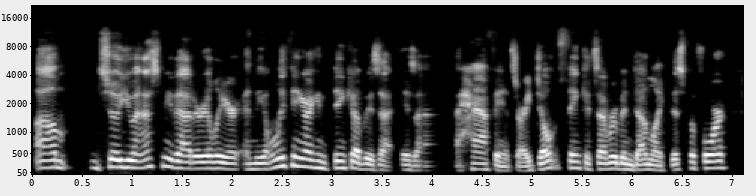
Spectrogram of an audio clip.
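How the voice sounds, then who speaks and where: A man's voice: on the high side, brisk. A man co-hosting a podcast, chatting casually about movies in a laid-back, slangy way. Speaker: podcast co-host.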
